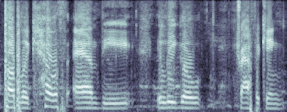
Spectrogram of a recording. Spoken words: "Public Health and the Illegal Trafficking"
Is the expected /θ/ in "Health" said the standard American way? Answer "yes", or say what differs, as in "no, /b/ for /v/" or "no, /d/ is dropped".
yes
